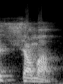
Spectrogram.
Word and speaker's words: क्षमा: इसका उच्चारण बहुत सारे लोग कहते हैं क्षत्रिय करते हैं, कोई जैसे क्षमा बोल देगा, क्षमा बड़न को चाहिए, उसका शुद्ध उच्चारण है क्षमा, क्षत्रिय।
